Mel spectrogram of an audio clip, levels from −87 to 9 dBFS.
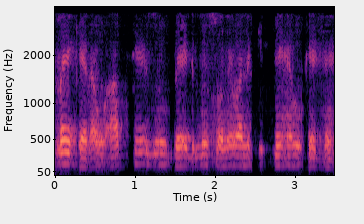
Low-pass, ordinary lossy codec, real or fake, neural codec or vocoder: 3.6 kHz; AAC, 16 kbps; fake; codec, 16 kHz, 16 kbps, FunCodec, trained on Chinese and English, 50 frames a second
